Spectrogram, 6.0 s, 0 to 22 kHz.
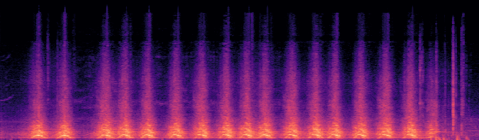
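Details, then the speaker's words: Truck with very weak batteries (10.7 V after the lights were left on), NOCO jump pack connected, cranks slowly and laboriously at about three compression pulses a second and never catches. "at 10.7 volts this thing's got really really weak batteries I actually left the lights on so it run the batteries"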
